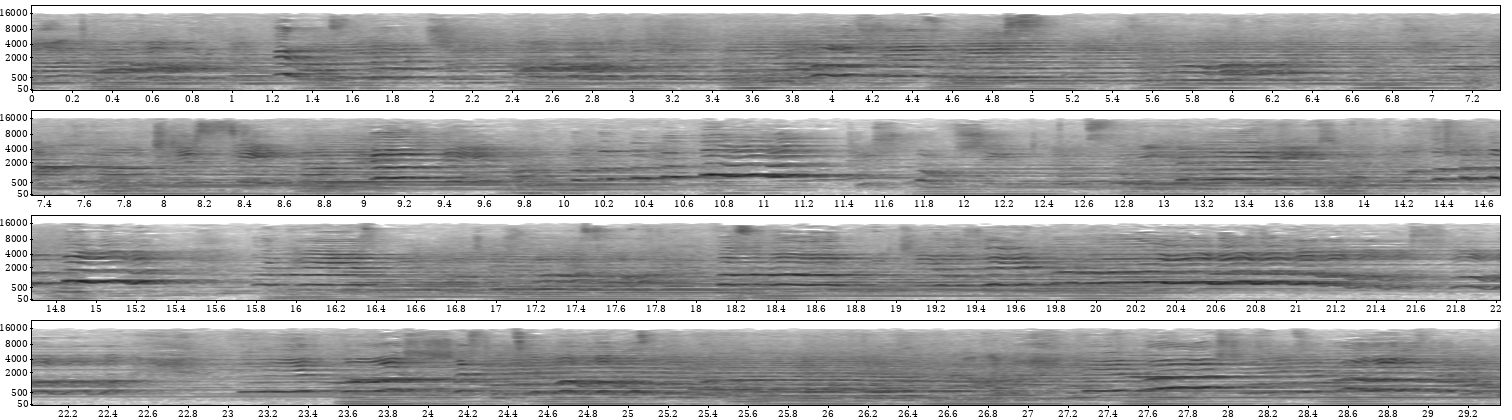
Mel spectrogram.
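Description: Soprano singing an operetta aria with wide vibrato over orchestral accompaniment, the orchestra marking a steady beat in the bass. About two-thirds of the way through, the bass drops out under a held, wavering high note, then the beat comes back.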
